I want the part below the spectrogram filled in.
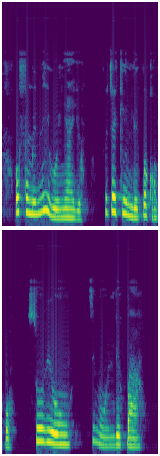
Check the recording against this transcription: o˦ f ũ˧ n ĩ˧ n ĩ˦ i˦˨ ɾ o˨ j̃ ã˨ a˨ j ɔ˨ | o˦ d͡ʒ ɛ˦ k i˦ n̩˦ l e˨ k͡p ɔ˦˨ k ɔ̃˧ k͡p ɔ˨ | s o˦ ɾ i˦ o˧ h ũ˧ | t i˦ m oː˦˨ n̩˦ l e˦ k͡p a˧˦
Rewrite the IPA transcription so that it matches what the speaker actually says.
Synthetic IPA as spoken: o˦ f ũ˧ m ĩ˧ n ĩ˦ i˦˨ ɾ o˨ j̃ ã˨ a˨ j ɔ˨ | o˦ d͡ʒ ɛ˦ k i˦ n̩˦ l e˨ k͡p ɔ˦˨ k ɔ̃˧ k͡p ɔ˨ | s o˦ ɾ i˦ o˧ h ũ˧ | t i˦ m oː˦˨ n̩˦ l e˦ k͡p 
